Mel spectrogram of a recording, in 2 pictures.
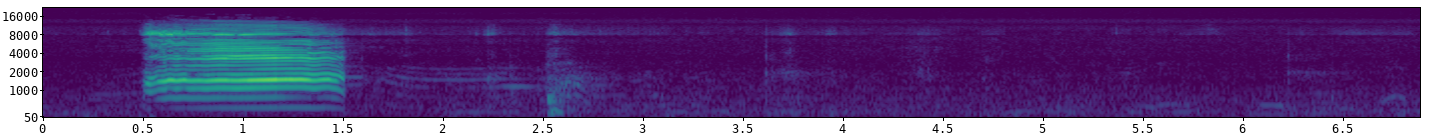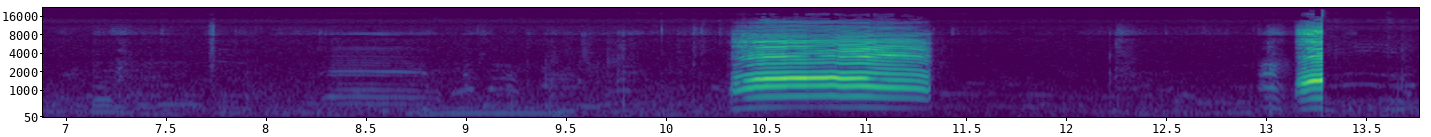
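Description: A newborn lamb gives two loud, bleating baas about ten seconds apart.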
